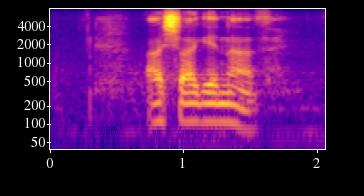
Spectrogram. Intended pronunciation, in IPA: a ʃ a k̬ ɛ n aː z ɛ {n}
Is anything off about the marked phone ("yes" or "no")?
yes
